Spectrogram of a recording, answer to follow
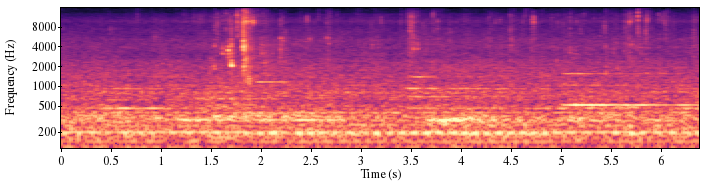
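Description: Liquid dripping and small splashes as a hand works in a drum of fermenting jakaba bran culture, with a couple of sharp clicks about two seconds in, over a steady low hum.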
